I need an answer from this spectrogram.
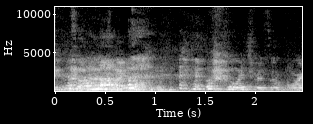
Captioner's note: laughter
